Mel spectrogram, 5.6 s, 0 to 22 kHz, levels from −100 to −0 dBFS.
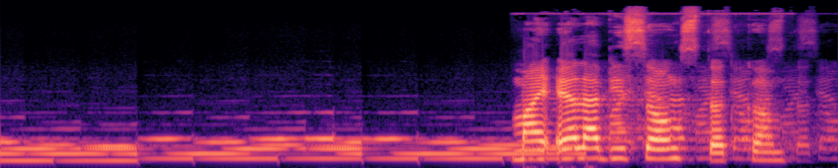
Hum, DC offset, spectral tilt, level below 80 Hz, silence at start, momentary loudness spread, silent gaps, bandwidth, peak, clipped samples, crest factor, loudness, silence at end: none; under 0.1%; -2.5 dB/octave; -76 dBFS; 0 s; 18 LU; none; 19 kHz; 0 dBFS; under 0.1%; 18 dB; -16 LUFS; 0 s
